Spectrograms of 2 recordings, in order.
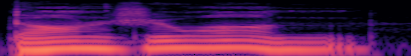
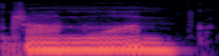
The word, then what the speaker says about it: Don Juan: look he's singing like Don Juan and I'm like oh lived in California too long I thought it was Don Juan. It's not it's two syllables.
